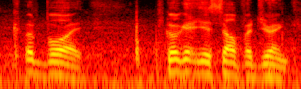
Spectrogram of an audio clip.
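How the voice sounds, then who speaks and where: An actor playing a jovial, paternal 1930s mob boss with a hearty way of talking. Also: male voice, mid-range voice, measured pace, background noise, natural voice. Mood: jovial, proud.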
